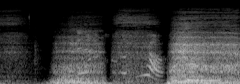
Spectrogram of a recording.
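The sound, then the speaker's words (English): A heavy-breathing sound effect: three long, loud, raspy breaths in quick succession, each a noisy rush of air with a faint voiced groan, like a creepy stalker, and no talking. “can we add …'s heavy breathing sound?”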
